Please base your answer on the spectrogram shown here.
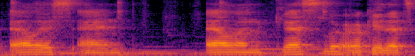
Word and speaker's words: Ellen: kessler but spelled with e-l-l-e-n not with h-e-l so it's not helen it's ellen and alice is with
